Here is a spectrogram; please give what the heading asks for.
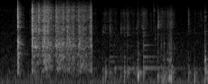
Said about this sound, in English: Give this a whisk again.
